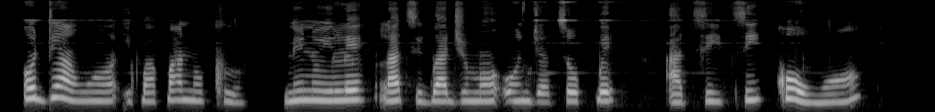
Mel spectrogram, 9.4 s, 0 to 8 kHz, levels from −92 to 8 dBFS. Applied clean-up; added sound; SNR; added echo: neural mask model DeepFilterNet 3.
